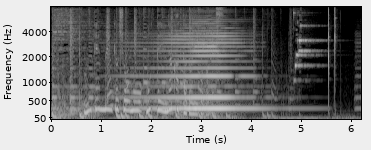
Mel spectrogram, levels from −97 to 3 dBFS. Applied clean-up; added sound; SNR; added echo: none; Bowed string instrument; -4 dB; none.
